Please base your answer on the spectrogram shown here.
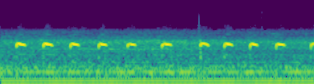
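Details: Seven-day-old owl owlet fed snake at the nest in the afternoon: clipped downward notes repeated about three per second, fairly regular, a couple of faint clicks and low steady hum.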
